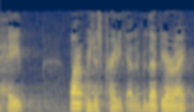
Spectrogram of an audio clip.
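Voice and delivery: soft, low, tender invitation; gentle offer. Retold or imitated. Pastor holding the daughter's hand, gently offering prayer. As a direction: ask quietly and kindly, as retold.

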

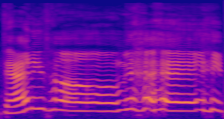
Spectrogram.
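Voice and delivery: high, slow, fake-crying drawl of boredom; a sulky kid faking enthusiasm; mock-weepy teen. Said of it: "he's like".

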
